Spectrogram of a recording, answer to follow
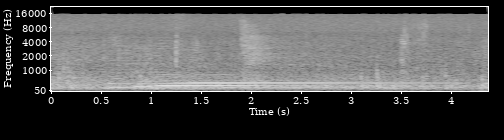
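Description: Soft worship-band music: sustained chord notes come in about a second in and are held, with electric bass underneath. A light rustle and a few faint clicks sit beneath it.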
